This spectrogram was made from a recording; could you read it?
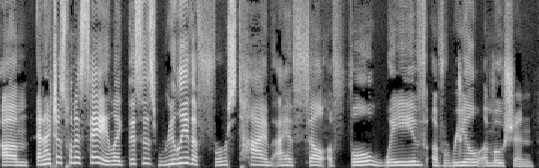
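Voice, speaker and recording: A woman giving a chatty, animated critique as a judge on a podcast contest. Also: mid-range voice, a little slow, few pauses, no room sound, studio quality. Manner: chatty, animated, with many fillers. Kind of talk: casual critique.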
